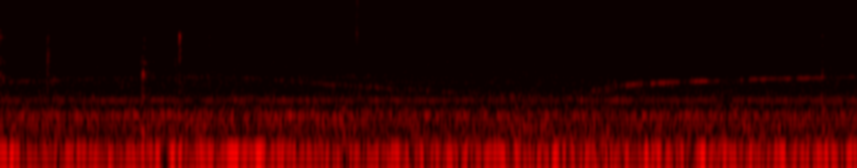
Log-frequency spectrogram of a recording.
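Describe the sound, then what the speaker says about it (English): A distant siren on a highway slowly wails up and down, faint above a steady rumble of traffic noise. "I hope you'll excuse me if you hear the sirens"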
